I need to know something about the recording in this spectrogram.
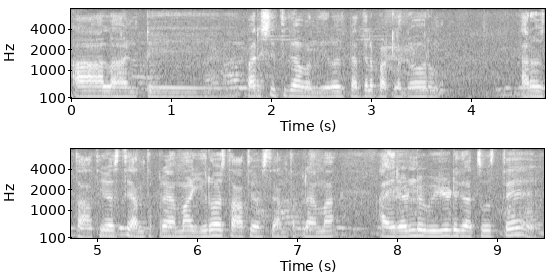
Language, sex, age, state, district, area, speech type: Telugu, male, 60+, Andhra Pradesh, Guntur, urban, spontaneous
